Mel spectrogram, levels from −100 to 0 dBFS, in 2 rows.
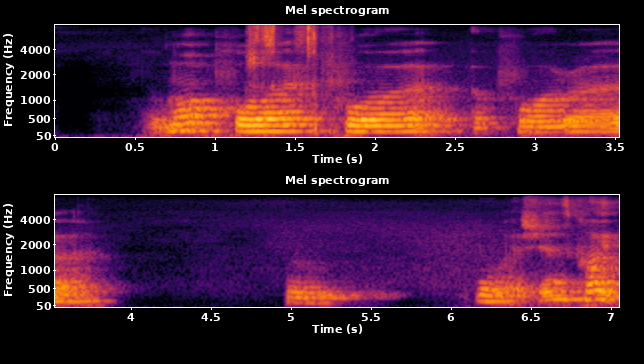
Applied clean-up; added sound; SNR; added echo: neural mask model Resemble Enhance denoiser.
